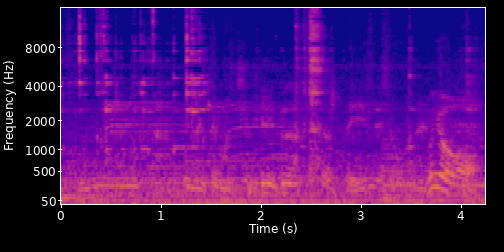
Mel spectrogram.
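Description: A long spoon clinking against a tall glass as a drink is stirred, with light repeated clinks in the first second or so, over background voices.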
